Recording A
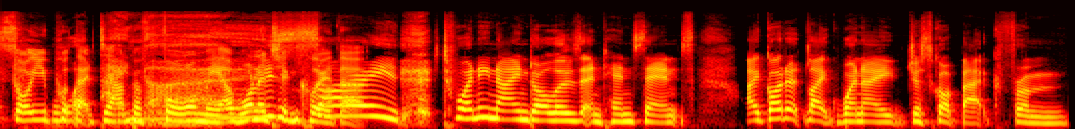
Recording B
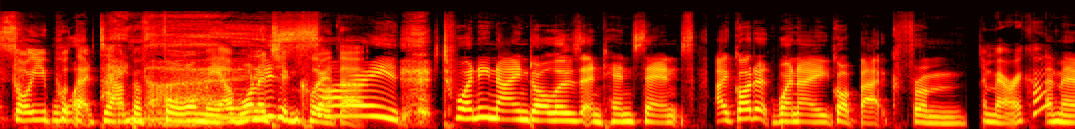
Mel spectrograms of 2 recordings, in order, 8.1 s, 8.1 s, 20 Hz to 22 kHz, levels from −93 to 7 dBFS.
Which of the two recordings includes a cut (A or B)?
B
